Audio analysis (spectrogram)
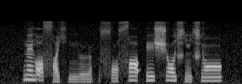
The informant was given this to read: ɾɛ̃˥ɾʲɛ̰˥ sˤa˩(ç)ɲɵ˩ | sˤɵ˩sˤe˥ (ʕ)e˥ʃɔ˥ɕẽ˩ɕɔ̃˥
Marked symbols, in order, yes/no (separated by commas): yes, no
